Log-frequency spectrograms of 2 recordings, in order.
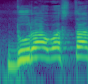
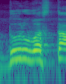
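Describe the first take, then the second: First: दुरावस्था with an extra "aa" after दुर; wrong form. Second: दुर्वस्था said durvastha with no vowel after दुर; correct form. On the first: Teacher to students, showing the wrong form दुरावस्था. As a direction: say दुरावस्था as du-raa-vastha, the wrong spelling. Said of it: "नहीं होता". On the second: Teacher to students, giving the right form दुर्वस्था. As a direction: join दुर् straight to वस्था in दुर्वस्था. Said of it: "होता है". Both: Shown as a demonstration.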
